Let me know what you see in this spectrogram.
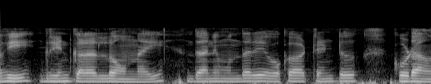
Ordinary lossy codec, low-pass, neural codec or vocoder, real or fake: none; 5.4 kHz; none; real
